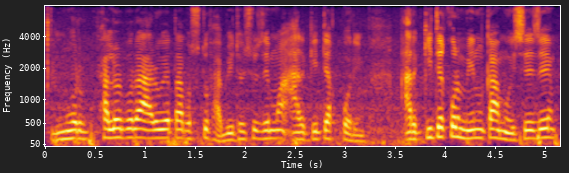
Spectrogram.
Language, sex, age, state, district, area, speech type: Assamese, male, 18-30, Assam, Nalbari, rural, spontaneous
